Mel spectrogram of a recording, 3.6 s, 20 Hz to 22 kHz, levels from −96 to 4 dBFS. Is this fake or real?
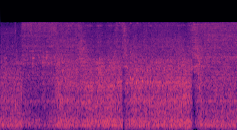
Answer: real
